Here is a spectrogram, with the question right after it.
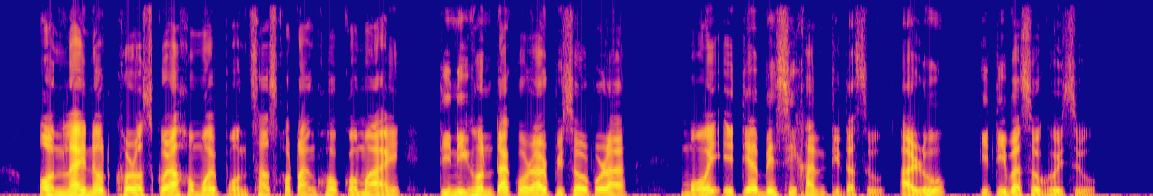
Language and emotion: Assamese, happy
